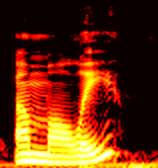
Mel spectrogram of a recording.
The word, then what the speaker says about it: Amuly: So the first fic is called Parker's Puppy Paradise by Amuly, which is like, sounds like Emily, but it's A-M-U-L-Y. Assume it's pronounced the same way.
